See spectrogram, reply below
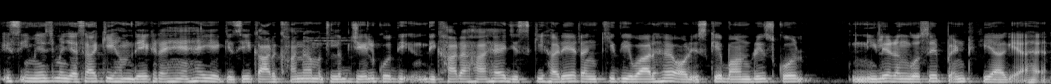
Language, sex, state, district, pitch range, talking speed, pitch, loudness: Angika, male, Bihar, Samastipur, 125-135 Hz, 205 wpm, 130 Hz, -17 LUFS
